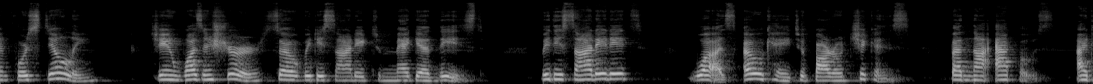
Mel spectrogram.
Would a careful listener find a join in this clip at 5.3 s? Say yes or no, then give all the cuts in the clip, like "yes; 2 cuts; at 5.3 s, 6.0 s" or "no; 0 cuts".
yes; 1 cut; at 5.3 s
